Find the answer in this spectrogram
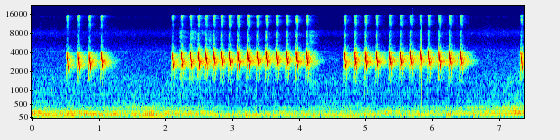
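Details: Sooty-headed bulbul singing in a lively, fast, tightly packed style used as a training recording: three bursts of rapid, evenly spaced sharp chirps, about seven per second, over a low steady hum.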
